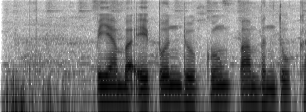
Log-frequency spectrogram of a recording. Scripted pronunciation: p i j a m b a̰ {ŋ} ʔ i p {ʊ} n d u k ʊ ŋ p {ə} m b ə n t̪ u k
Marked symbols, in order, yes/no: no, yes, no

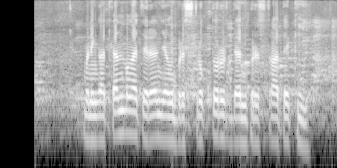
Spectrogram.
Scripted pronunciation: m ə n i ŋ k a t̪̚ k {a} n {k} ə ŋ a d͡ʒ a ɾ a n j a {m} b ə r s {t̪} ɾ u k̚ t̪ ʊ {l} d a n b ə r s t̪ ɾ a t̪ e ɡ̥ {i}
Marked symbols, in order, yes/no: yes, no, no, yes, no, yes

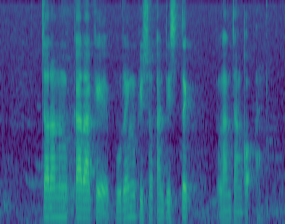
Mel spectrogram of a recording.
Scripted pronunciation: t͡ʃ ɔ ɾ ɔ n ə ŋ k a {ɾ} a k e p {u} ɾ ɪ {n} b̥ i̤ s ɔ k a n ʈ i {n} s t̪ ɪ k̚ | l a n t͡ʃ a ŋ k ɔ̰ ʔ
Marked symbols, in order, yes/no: yes, yes, no, no

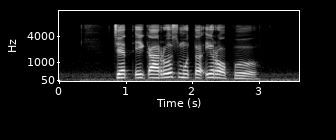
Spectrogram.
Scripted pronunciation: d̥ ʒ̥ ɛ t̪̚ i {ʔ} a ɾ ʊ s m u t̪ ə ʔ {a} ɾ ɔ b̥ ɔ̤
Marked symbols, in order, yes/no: no, no

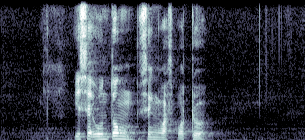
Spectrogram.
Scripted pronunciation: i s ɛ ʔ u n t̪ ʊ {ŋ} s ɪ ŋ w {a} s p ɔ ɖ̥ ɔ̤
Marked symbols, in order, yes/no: yes, yes

